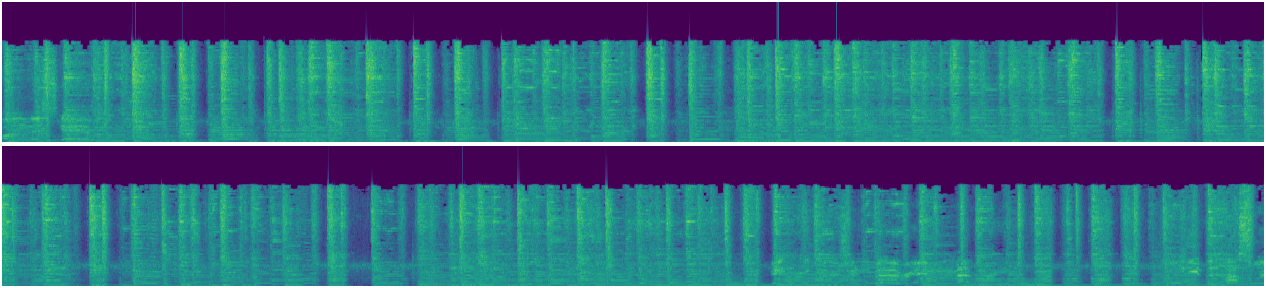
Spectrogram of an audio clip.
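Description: Acoustic guitar with a capo, strummed and picked steadily in an instrumental passage between verses, with no singing.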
